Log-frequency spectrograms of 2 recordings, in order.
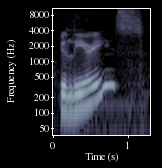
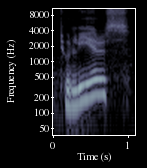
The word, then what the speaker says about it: Tuileries: Everything from Tuileries to... Help me out here. Fucking drowning. Tuileries?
